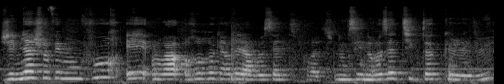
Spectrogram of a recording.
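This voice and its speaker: A woman at a fairly quick pace with ordinary pitch variation, amid light background noise and audible room echo. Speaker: lifestyle vlogger. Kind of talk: casual vlog chat. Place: kitchen. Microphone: phone near.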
